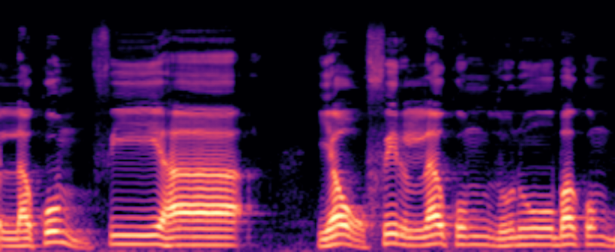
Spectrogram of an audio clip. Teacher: تیسرا قاعدہ، میم ساکن کے بعد میم کے علاوہ اور با کے علاوہ کوئی اور حرف آ جائے، کوئی بھی حرف آ جائے، میم کے علاوہ اور با کے علاوہ کوئی بھی حرف آ جائے تو وہاں اظہار ہوگا، یعنی اس میم ساکن کو خوب ظاہر کر کے پڑھیں گے، غنہ نہیں کریں گے، ناک میں آواز نہیں چھپائیں گے، اور اس کو کہتے ہیں اظہاری شفوی۔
